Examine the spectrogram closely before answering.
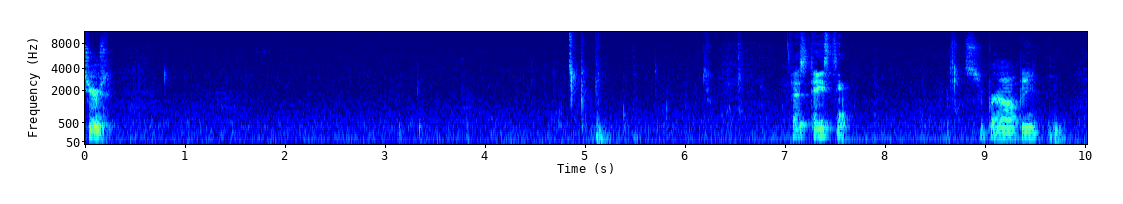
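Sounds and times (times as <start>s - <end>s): mouth clicks and lip smacks: 4.5s - 6.4s, 8.6s - 8.8s.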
